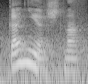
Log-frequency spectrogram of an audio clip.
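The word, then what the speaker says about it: конечно: 당연하다 라는 의미의 단어인데 여기도 최 발음을 슈로 읽어서 까니여시나 까니여시나 라고 발음해 주시면 돼요.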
